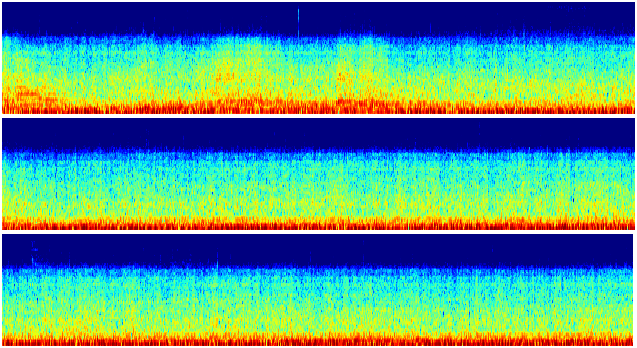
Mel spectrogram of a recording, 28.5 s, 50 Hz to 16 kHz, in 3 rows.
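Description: Drag-racing Chevrolet Nova V8s idling loudly and steadily at the starting line, with a couple of revs about three to five seconds in.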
